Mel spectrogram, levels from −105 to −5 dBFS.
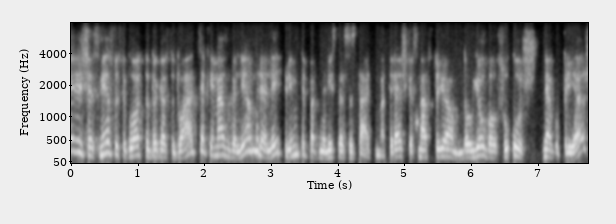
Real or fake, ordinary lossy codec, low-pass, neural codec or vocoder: real; Opus, 16 kbps; 7.2 kHz; none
